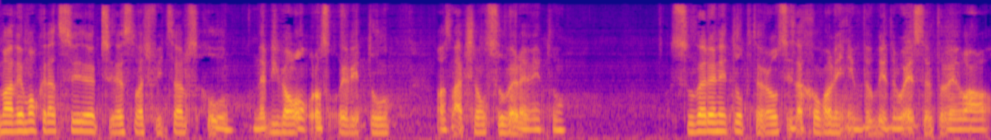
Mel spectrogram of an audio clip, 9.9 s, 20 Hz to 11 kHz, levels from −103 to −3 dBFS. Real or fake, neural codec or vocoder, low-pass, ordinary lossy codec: fake; autoencoder, 22.05 kHz, a latent of 192 numbers a frame, VITS, trained on many speakers; 9.9 kHz; MP3, 48 kbps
